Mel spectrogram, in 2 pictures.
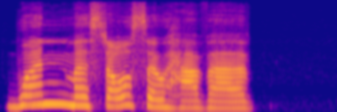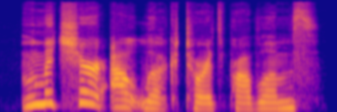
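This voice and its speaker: A woman voicing a young female adventurer in a video game, measured, thoughtful and gently dry. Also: high-pitched, lively intonation, smooth, no echo, exaggerated voice. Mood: instructive. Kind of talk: video game character voice acting.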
